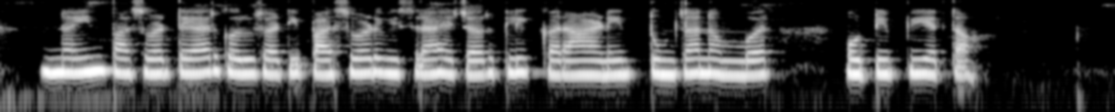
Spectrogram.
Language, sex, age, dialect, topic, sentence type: Marathi, female, 25-30, Southern Konkan, banking, statement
